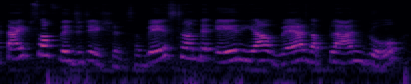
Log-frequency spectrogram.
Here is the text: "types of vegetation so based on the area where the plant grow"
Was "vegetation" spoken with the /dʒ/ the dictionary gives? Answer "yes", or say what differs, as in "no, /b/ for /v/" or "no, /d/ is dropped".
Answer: yes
